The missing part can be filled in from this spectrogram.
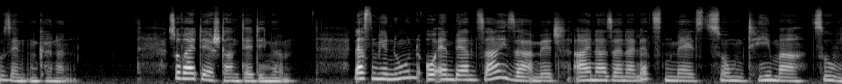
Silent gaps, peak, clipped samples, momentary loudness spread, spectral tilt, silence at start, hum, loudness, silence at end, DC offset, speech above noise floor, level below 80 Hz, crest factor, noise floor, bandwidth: none; 0 dBFS; under 0.1%; 10 LU; -5 dB/octave; 0 s; none; -19 LUFS; 0 s; under 0.1%; 35 dB; -56 dBFS; 20 dB; -54 dBFS; 16 kHz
